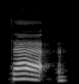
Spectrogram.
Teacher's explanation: The pronunciation is like the English T, except you should release your breath with a strong burst of air.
